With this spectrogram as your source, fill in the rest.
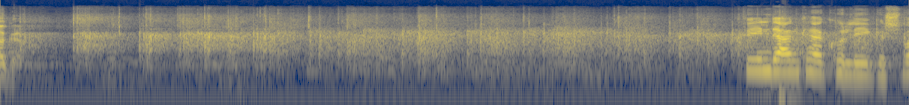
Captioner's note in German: Beifall bei der CDU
